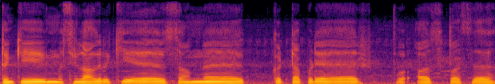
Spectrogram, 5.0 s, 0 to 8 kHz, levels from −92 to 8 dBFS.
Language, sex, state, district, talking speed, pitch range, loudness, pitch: Rajasthani, male, Rajasthan, Churu, 155 wpm, 130-140 Hz, -13 LUFS, 135 Hz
